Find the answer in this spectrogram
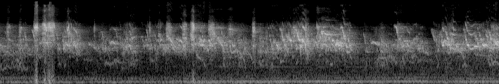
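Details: Perched budgies in a pet store give a steady stream of high warbles and chirps, with a loud squeaky burst at the start and a constant low hum behind.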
